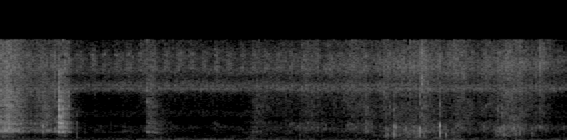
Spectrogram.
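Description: Faint outdoor background sound, with two brief faint chirps about three seconds in.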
